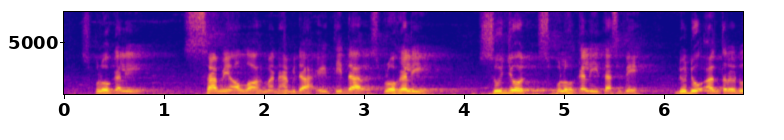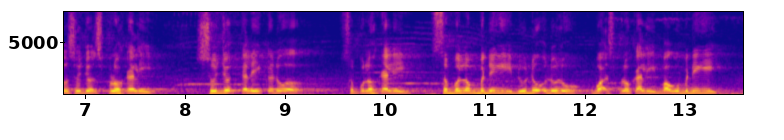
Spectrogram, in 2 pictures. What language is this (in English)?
Malay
